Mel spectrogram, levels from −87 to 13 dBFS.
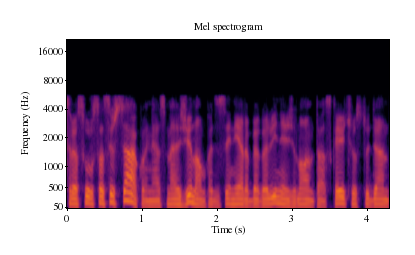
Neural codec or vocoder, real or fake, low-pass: autoencoder, 48 kHz, 32 numbers a frame, DAC-VAE, trained on Japanese speech; fake; 5.4 kHz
